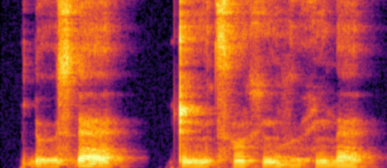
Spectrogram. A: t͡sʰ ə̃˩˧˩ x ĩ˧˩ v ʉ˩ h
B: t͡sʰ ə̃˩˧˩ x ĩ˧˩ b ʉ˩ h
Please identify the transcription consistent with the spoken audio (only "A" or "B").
A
